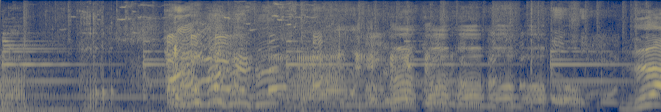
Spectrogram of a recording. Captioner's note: school bell ringing; both laughing; daddy pig snorts; children laughing; daddy pig laughing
